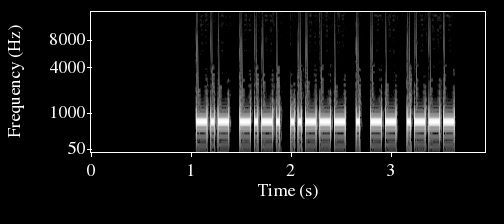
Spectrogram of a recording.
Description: Morse code, heard as a keyed tone, about 31 wpm, 700 Hz. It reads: KC2EMJ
